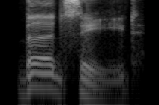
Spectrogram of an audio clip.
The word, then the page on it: birdseed: British English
